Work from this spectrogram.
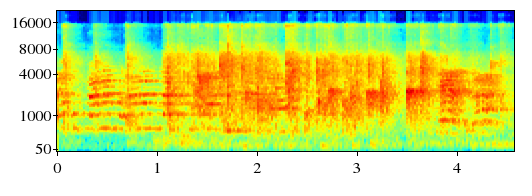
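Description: Students in a classroom clap in a short, rhythmic pattern during a lesson, with crisp hand taps that come and go while a teacher and pupils talk over them.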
